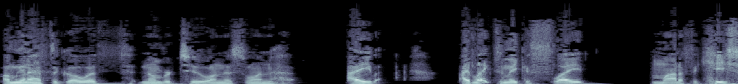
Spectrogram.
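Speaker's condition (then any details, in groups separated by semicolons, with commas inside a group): Stuttering; others judge whether stuttering or not; repeated words, prolonged sounds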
